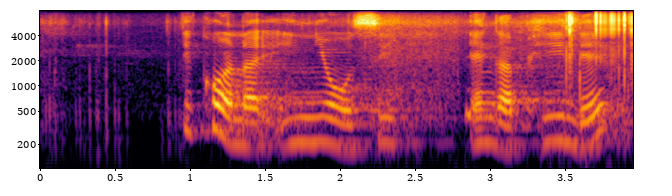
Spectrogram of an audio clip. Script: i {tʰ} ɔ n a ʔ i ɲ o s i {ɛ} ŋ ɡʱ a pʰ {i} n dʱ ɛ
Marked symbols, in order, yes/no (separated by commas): no, yes, no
